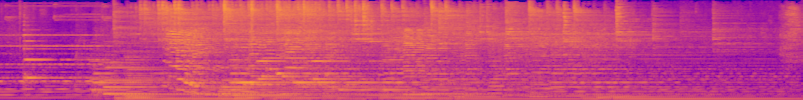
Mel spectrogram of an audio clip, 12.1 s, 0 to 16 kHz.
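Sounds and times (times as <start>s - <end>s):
jazz band playing: 0.0s - 12.0s
saxophone melody: 1.5s - 10.7s.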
